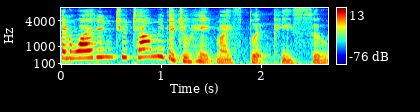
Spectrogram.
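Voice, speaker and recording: Putting on a squeaky character voice at an extremely high pitch, a woman talks at a moderate pace. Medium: read story.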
